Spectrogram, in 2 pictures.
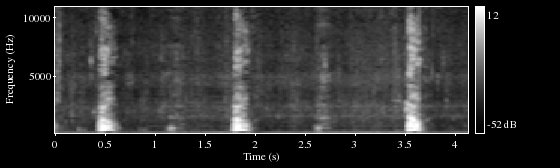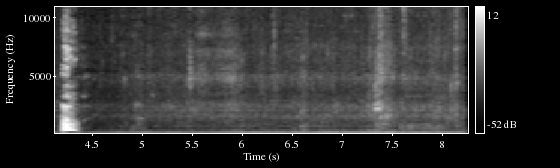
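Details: Dog at the Port Alberni 2013 salmon derby barking to drive a sea lion away from a caught Coho salmon; four sharp barks in the first five seconds, then quieter, with a steady low engine hum throughout.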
